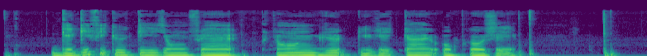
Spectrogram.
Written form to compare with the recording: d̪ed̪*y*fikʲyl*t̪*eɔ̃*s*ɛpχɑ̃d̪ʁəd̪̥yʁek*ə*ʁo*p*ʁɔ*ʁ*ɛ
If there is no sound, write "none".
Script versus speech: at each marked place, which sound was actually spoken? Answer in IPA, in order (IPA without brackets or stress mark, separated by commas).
i, t̪, f, a, p, ʒ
